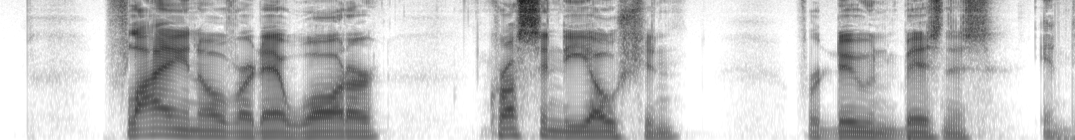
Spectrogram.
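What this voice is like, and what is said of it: Slow put-on Southern American accent. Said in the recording (Dutch): “kun je je accent een beetje aanpassen. Je zegt daar geen have, maar have. En de A wordt een beetje een A-E-klank. Eh, de T's worden D's, geen little, maar little. En de G's in woorden als flying, running, ja, die, die verdwijnen gewoon. En alles mag ook lekker langzaam.”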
